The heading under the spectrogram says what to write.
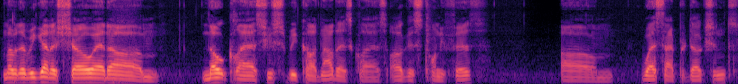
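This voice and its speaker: A man with an American accent speaks in an unremarkable speaking voice, at a moderate pace, with fairly low pitch and fairly even intonation. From Virginia. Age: 20s. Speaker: musician. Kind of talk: casual chat.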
